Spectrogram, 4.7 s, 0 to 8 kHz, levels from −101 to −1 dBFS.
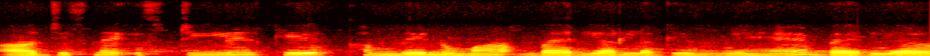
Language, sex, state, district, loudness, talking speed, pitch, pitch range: Hindi, female, Uttar Pradesh, Varanasi, -28 LUFS, 140 wpm, 215 Hz, 205-235 Hz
